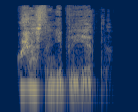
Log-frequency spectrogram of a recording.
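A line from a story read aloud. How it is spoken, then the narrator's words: Whispered. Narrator (Russian): прошептала мисс Симмонс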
